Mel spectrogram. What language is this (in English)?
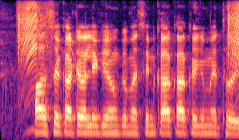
Bhojpuri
